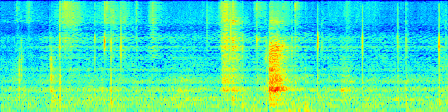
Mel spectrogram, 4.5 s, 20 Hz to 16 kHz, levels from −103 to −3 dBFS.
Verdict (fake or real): fake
